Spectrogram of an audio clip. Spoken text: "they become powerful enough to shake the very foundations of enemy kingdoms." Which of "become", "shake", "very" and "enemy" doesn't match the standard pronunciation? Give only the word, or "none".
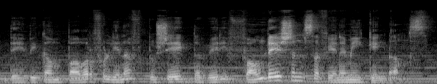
none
